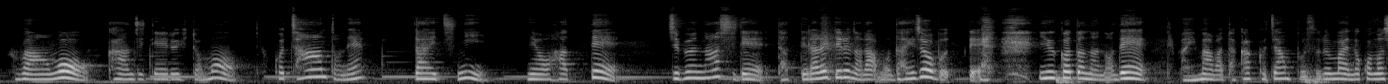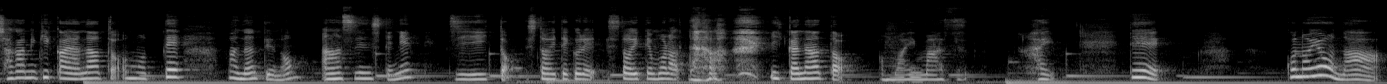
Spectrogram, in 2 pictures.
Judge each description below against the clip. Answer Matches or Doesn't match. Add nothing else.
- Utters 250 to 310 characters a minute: Matches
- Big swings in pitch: Doesn't match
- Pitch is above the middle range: Matches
